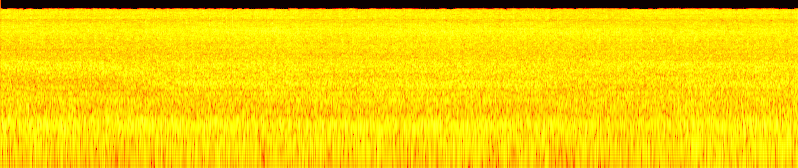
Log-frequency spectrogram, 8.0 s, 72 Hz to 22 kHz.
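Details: Nissan Patrol GQ RB30 on LPG at idle: faint steady growling hum under the idle roar from the pipe between LPG lock-off valve and converter, loud in person inside and outside; cause not pinned down.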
